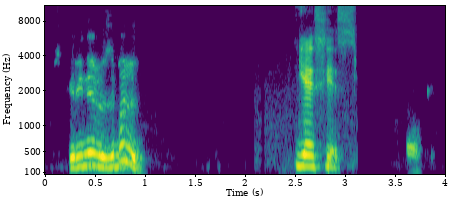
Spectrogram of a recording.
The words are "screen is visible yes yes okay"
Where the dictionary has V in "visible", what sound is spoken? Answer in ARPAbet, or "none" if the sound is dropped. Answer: W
